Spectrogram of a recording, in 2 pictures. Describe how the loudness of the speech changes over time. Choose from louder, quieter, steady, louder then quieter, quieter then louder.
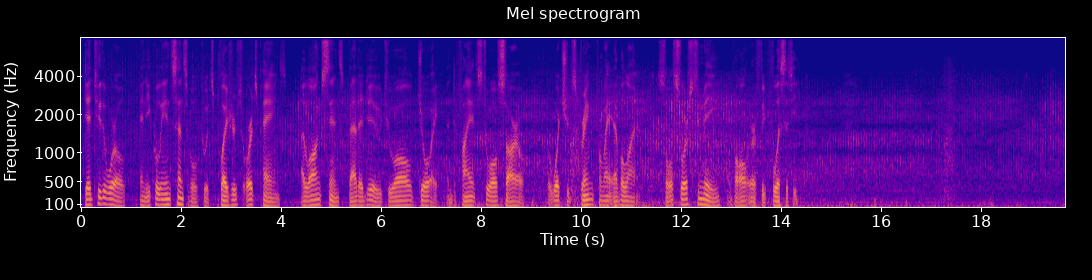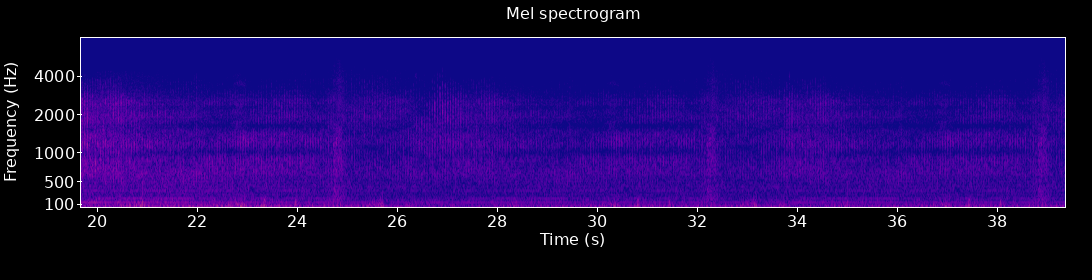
steady.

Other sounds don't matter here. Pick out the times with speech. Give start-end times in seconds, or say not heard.
0.0-14.4.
